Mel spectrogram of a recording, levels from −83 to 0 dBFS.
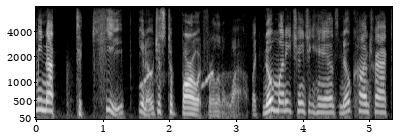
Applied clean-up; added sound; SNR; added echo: neural mask model RNNoise.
